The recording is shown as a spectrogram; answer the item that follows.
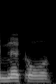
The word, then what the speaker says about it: Mikkel: elected Howard Mikkel and it looks kind of weird mich al it's actually Mikkel rhymes with nickel that's when they actually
